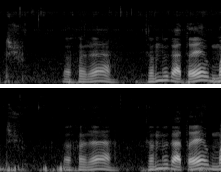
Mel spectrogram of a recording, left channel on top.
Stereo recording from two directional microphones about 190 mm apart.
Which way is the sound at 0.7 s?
35° left (ahead or behind).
